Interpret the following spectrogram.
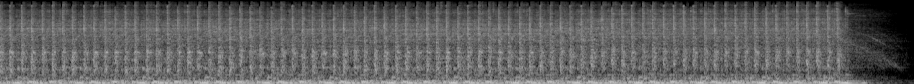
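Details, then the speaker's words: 2004 Grand Am, 3800 supercharged swap with 5-speed, first start attempt after harness wiring, fuel pump jumpered, only 20 psi fuel pressure, old gas: steady even cranking for about eight seconds, no catch. Cranks, won't start; cause unconfirmed. "Damn. Dang, I was really hoping that was going to be it. I heard it try to start, though. I heard it try."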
